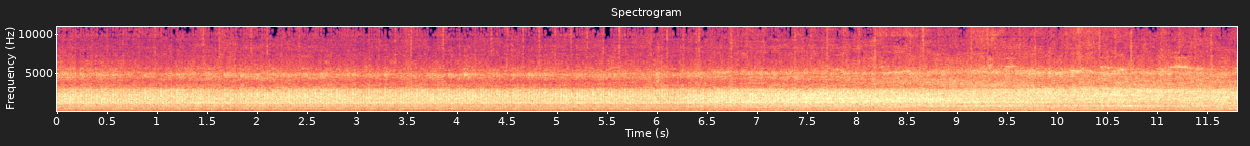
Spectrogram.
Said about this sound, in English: I'm going to run away from that car.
